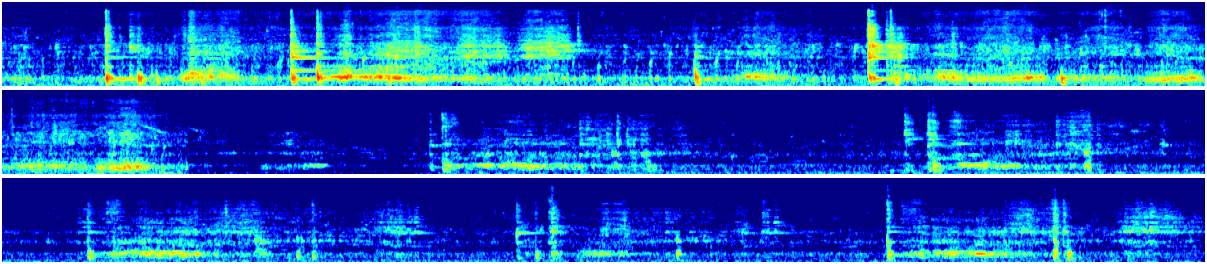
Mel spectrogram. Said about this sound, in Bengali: মশলার সাথে খুব ভালোভাবে মিশিয়ে নেই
